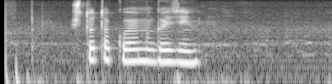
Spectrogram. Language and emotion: Russian, neutral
